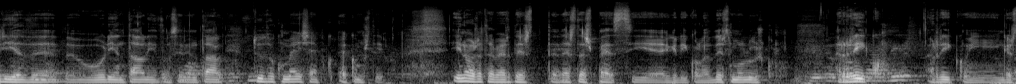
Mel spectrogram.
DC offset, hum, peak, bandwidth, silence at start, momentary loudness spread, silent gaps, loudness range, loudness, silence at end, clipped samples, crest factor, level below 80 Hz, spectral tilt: under 0.1%; none; 0 dBFS; 16.5 kHz; 0 s; 12 LU; none; 3 LU; -23 LUFS; 0 s; under 0.1%; 22 dB; -46 dBFS; -6 dB/octave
